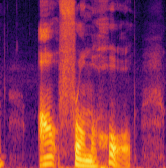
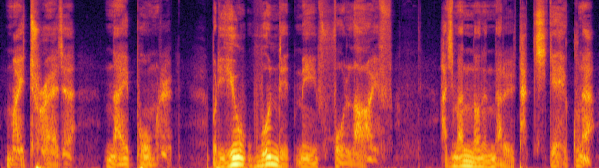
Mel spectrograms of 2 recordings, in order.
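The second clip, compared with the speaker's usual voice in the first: menacing snake; 7 semitones lower than usual. Acted. Snake telling the farmer he will suffer, low and whispery.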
